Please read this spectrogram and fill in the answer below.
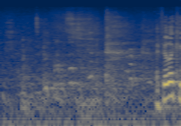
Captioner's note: audience laughing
